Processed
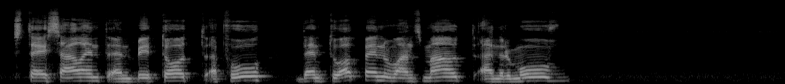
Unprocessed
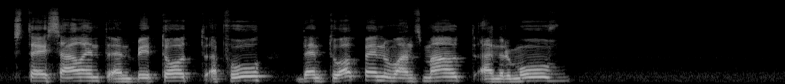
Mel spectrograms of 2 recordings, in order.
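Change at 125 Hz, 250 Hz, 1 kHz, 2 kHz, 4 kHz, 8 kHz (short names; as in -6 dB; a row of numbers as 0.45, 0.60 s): -7.0, -7.0, -5.5, -3.0, +1.5, +4.0 dB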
